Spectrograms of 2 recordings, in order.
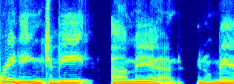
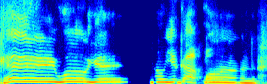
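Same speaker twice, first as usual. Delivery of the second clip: much higher, cheering hunter voice; excited hunting buddies; 10 semitones higher, slower than usual. Retold or imitated. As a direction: congratulate the kid on his first hit. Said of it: "And they're like".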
